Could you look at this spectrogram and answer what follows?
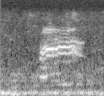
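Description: A single drawn-out cat meow, clear and fairly close, rising over a steady low background hum with no talk.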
